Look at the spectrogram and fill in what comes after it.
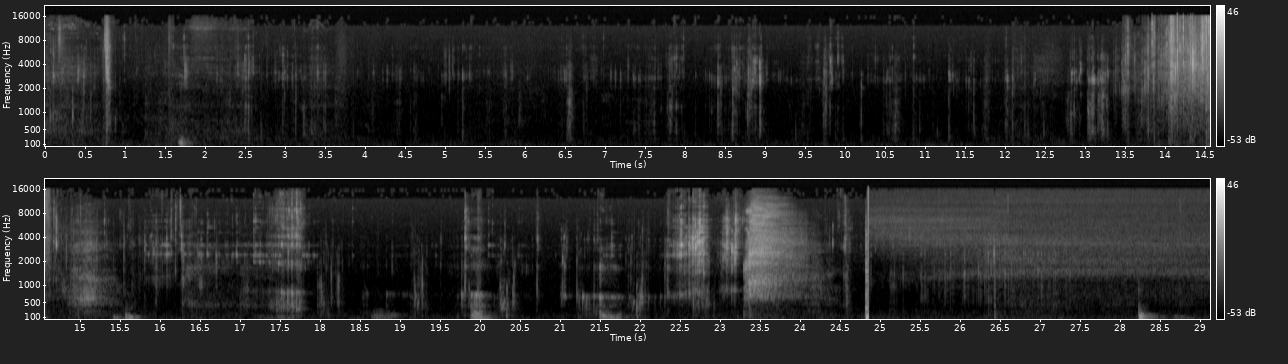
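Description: Close-miked eating of a McDonald's cheeseburger: wet chewing and smacking with rustles of the paper wrapper, louder about halfway through and again near the end. A single sharp knock a few seconds before the end, then a soft steady fizzing hiss from cola in a glass mug.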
